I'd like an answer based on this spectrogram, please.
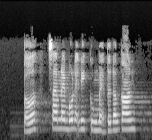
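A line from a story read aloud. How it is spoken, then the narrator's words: Childish questioning voice. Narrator (Vietnamese): Dài Dài hỏi với chất giọng non nớt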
